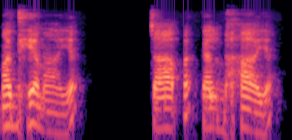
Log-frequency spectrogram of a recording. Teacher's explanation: you need to pay attention to the mad, which is the fourth letter in the Varga. So it has to be aspirated.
